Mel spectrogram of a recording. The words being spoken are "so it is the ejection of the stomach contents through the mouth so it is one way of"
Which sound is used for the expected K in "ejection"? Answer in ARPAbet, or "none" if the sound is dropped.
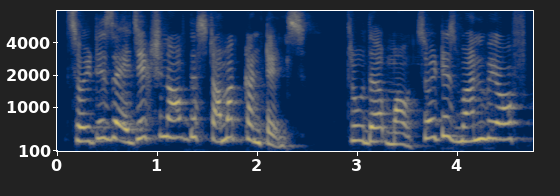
K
